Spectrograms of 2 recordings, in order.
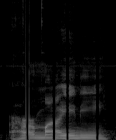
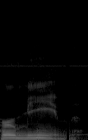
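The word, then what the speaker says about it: Hermine: and I know it it looks like Hermione uh Harry Potter fan um but I looked at the National Hurricane Center pronunciation guide and it says her mean so I'm gonna go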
